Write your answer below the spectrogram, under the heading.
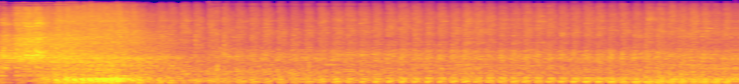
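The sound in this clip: A Honda engine starts with a loud burst of roar for about a second and a half, then settles into a steady, throbbing idle with an even, pulsing rhythm.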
